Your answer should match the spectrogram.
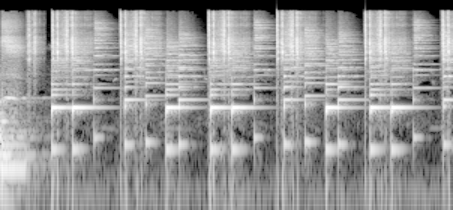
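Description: Maracas shaken in a steady rhythm of about two shakes a second. Short ringing pitched notes sound with each beat.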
